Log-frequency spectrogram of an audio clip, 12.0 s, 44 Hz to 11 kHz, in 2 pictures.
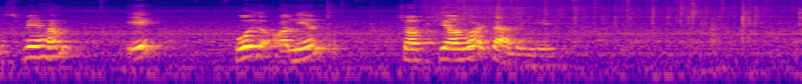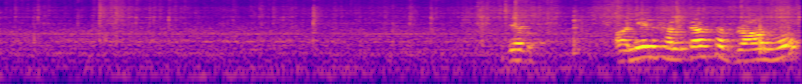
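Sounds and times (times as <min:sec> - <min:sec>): onion sizzling in hot oil: 0:03.0 - 0:12.0
small crackles: 0:03.3 - 0:12.0.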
